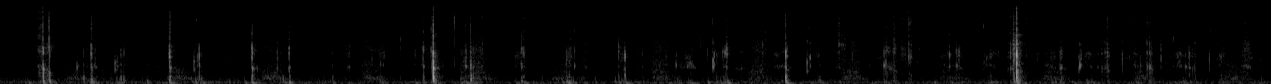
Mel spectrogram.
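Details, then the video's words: A 10-month-old German Shepherd/Labrador puppy gnaws on his first bone: crunchy, irregular cracks and clicks of biting and chewing, with sharper loud bites near the fourth and tenth seconds against a quiet background. "Dog chewing on bone"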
